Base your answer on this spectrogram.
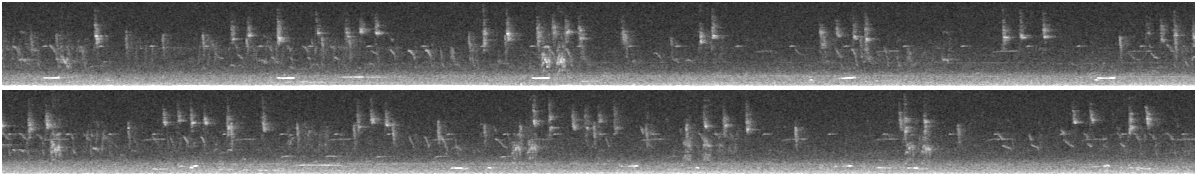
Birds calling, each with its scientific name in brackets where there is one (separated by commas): Rufous-capped Warbler (Basileuterus rufifrons), Rufous-and-white Wren (Thryophilus rufalbus), Orange-fronted Parakeet (Eupsittula canicularis)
